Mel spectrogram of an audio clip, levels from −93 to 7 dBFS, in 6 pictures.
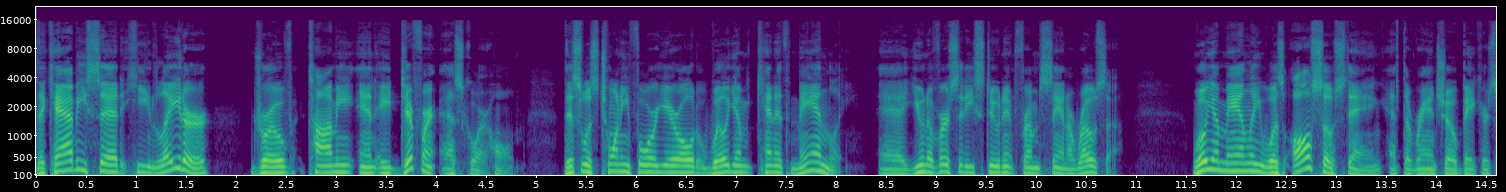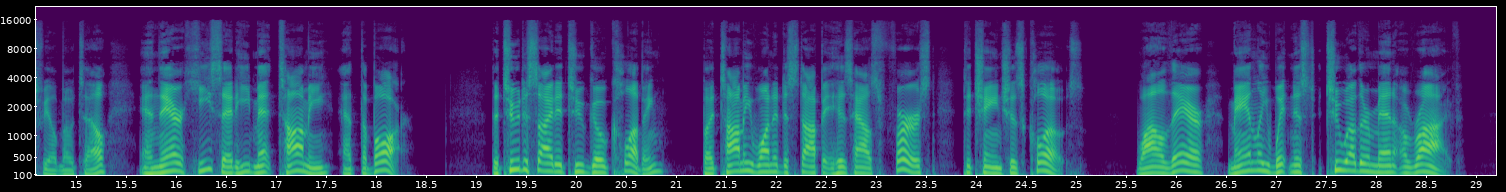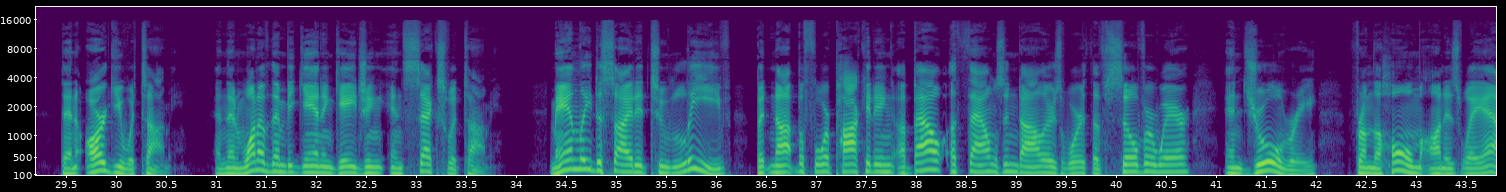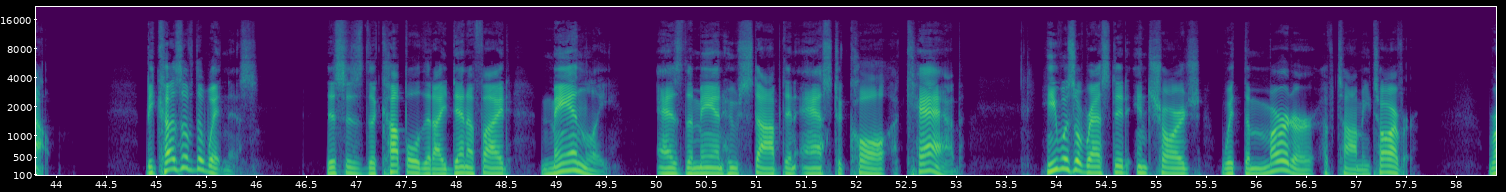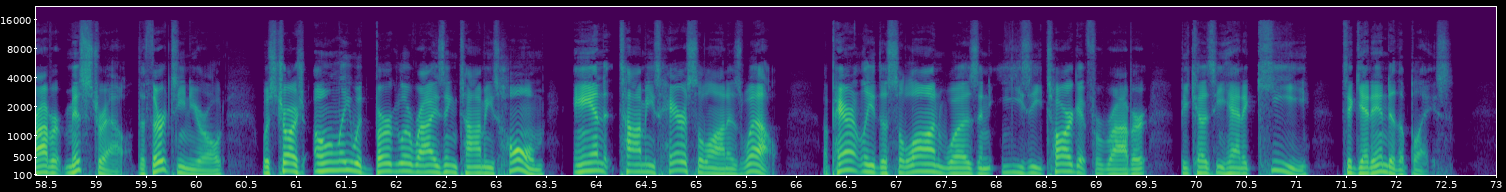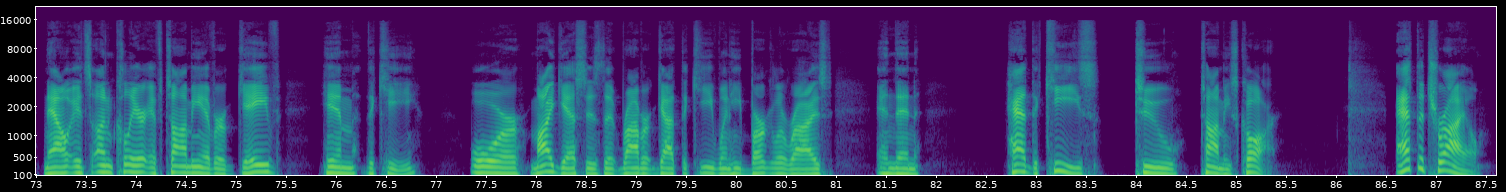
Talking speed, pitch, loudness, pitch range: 150 wpm, 140 Hz, -19 LUFS, 120-165 Hz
